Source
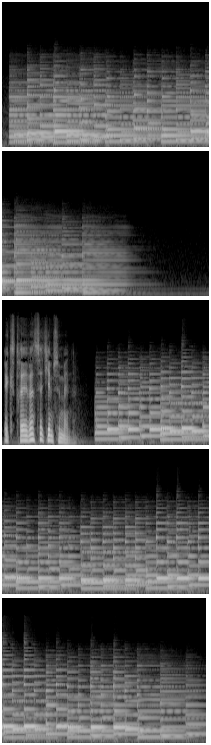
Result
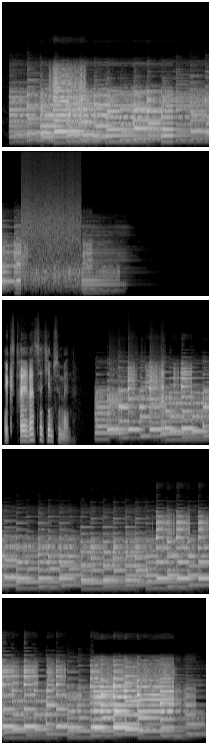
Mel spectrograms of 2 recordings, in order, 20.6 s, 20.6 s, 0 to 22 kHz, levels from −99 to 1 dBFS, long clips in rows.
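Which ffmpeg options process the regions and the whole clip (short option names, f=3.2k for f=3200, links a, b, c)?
-filter_complex "[0:a]asettb=1/sr,asplit=3[a][b][c];[a]atrim=end=0.764[d];[b]atrim=start=0.76:end=3.41,asetpts=PTS-STARTPTS,afade=t=in:d=0.004:c=qsin,afade=t=out:st=2.646:d=0.004:c=qsin,lowpass=1.2k,aeval=exprs='0.119*sin(PI/2*1.78*val(0)/0.119)':c=same[e];[c]atrim=start=3.406[f];[d][e]acrossfade=d=0.004:c1=hsin:c2=qsin[g];[g][f]acrossfade=d=0.004:c1=qsin:c2=hsin,asettb=1/sr,asplit=3[h][i][j];[h]atrim=end=4.514[k];[i]atrim=start=4.51:end=5.72,asetpts=PTS-STARTPTS,afade=t=in:d=0.004:c=qsin,afade=t=out:st=1.206:d=0.004:c=qsin,highpass=160,acrossover=split=280|3000[l][m][n];[m]acompressor=threshold=-38dB:ratio=6:attack=3.2:release=140:knee=2.83:detection=peak[o];[l][o][n]amix=inputs=3:normalize=0,aeval=exprs='(mod(59.6*val(0)+1,2)-1)/59.6':c=same[p];[j]atrim=start=5.716[q];[k][p]acrossfade=d=0.004:c1=hsin:c2=qsin[r];[r][q]acrossfade=d=0.004:c1=qsin:c2=hsin,asettb=1/sr,asplit=3[s][t][u];[s]atrim=end=10.414[v];[t]atrim=start=10.41:end=11.54,asetpts=PTS-STARTPTS,afade=t=in:d=0.004:c=qsin,afade=t=out:st=1.126:d=0.004:c=qsin,highpass=f=69:w=0.5412,highpass=f=69:w=1.3066,aecho=1:1:2.8:0.97,atrim=end_sample=49833,volume=25dB,asoftclip=hard,volume=-25dB[w];[u]atrim=start=11.536[x];[v][w]acrossfade=d=0.004:c1=hsin:c2=qsin[y];[y][x]acrossfade=d=0.004:c1=qsin:c2=hsin,asettb=1/sr,asplit=3[z][aa][ab];[z]atrim=end=18.384[ac];[aa]atrim=start=18.38:end=19.99,asetpts=PTS-STARTPTS,afade=t=in:d=0.004:c=qsin,afade=t=out:st=1.606:d=0.004:c=qsin,highpass=320,equalizer=f=490:t=q:w=4:g=4,equalizer=f=920:t=q:w=4:g=5,equalizer=f=1.4k:t=q:w=4:g=6,lowpass=f=2.2k:w=0.5412,lowpass=f=2.2k:w=1.3066,acontrast=47[ad];[ab]atrim=start=19.986[ae];[ac][ad]acrossfade=d=0.004:c1=hsin:c2=qsin[af];[af][ae]acrossfade=d=0.004:c1=qsin:c2=hsin,afwtdn=0.0178,highpass=680,equalizer=f=2.8k:w=0.7:g=11,volume=3dB"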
